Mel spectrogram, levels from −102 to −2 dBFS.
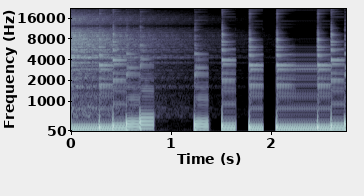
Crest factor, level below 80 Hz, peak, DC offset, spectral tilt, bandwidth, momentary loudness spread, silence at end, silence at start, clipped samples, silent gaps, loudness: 16 dB; -36 dBFS; -12 dBFS; under 0.1%; -4.5 dB/octave; over 20 kHz; 6 LU; 0 s; 0 s; under 0.1%; none; -29 LUFS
